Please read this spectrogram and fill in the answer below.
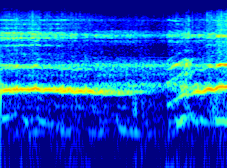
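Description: Electronic moaning from an animated shaking-ghost Halloween decoration: one long wavering wail that holds a pitch, dips, then swoops upward near the end. It is heard played back through a portable video player's speaker.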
